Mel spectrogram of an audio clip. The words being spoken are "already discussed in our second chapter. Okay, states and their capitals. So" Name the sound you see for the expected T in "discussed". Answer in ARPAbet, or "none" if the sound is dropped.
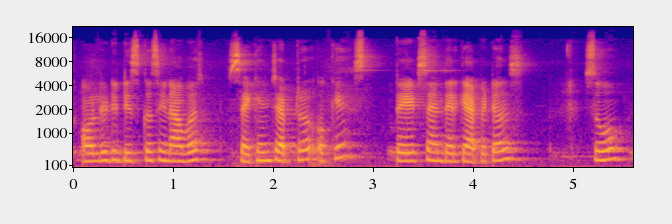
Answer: none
